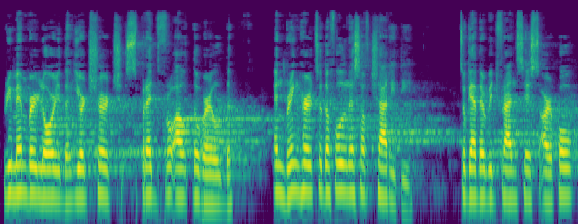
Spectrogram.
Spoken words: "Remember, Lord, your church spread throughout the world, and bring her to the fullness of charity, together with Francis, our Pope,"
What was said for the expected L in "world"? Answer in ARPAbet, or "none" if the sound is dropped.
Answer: L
